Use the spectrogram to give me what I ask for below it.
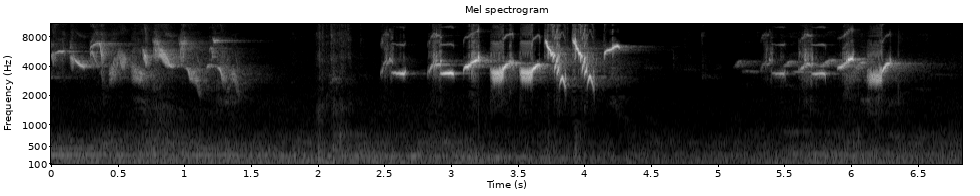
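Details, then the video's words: Double-collared seedeater in a singing duel between two birds. Three bursts of quick, high, sharply slurred notes are separated by short silences, and the middle phrase is the longest and loudest. "Coleiro Disputa de Canto"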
